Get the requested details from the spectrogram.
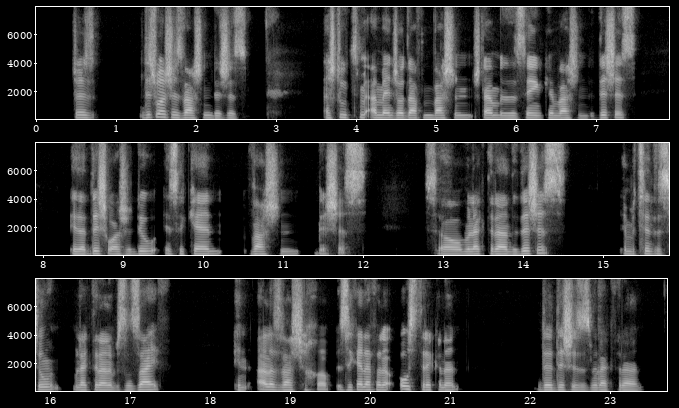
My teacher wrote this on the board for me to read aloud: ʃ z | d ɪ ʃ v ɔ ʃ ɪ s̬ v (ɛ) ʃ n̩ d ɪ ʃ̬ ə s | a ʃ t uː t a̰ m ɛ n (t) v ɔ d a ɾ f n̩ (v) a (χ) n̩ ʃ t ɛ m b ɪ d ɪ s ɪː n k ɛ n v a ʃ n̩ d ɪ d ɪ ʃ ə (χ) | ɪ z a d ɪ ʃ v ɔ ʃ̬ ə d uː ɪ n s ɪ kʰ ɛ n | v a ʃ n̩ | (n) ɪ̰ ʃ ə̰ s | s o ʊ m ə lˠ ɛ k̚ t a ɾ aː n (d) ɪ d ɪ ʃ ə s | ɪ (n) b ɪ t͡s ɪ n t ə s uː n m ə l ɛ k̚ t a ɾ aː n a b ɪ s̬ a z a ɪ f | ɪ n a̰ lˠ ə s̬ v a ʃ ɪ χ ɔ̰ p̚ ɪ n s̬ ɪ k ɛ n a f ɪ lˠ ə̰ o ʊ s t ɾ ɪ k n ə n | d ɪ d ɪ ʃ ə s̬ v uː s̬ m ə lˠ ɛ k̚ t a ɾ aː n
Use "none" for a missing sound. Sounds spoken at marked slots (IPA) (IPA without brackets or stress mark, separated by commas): a, t͡ʃ, v, ʃ, s, d, d, n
